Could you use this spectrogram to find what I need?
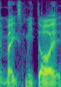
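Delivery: ordinary talk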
